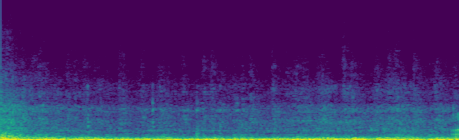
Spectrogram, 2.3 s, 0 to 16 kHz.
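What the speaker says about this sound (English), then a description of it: "when I started my truck up" A GMC Sierra truck with an 8.1 Vortec engine runs rough with a loud, uneven, low mechanical rumble. It stays close and continuous with no voices over it.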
